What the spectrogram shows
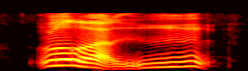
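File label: "e4yu2", Chinese, female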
